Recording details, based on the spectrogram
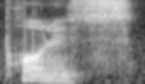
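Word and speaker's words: police: এর সঠিক উচ্চারণ হলো পলিশ তবে আমরা আবার বাংলায় এভাবে লিখি পুলিশ যদিও এই উচ্চারণটা ভুল সঠিক উচ্চারণ হলো পলিশ পুলিশ পি এর উচ্চারণ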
